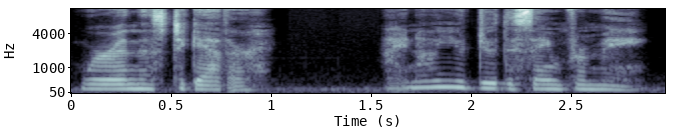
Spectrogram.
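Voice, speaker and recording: A woman's voice: lowish voice, animated, fairly quick, mellow, slight background noise. A woman acting a composed, dutiful Jedi Knight and mentor in a video game, speaking earnestly and formally.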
